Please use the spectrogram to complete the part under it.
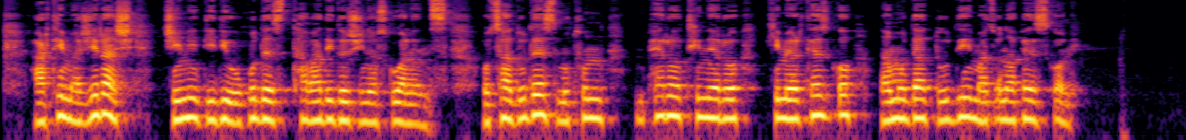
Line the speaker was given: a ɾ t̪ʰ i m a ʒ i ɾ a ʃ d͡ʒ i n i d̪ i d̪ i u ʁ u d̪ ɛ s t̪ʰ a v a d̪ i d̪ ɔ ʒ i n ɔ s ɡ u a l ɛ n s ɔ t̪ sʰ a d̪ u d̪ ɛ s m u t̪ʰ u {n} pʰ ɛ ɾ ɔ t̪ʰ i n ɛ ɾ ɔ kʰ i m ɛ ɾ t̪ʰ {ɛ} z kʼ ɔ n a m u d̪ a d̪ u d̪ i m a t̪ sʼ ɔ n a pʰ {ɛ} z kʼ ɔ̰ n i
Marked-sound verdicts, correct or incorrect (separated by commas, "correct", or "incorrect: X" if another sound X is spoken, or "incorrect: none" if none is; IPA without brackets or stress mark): correct, correct, correct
